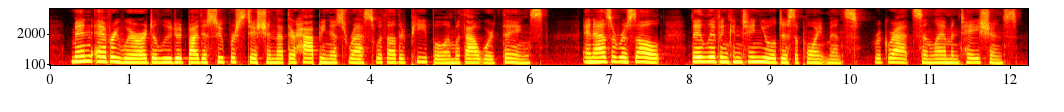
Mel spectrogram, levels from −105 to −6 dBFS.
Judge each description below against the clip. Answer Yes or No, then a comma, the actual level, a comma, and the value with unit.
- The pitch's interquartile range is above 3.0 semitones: No, average, 2.7 semitones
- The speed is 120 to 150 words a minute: Yes, average, 145 wpm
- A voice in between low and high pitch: No, high, 210 Hz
